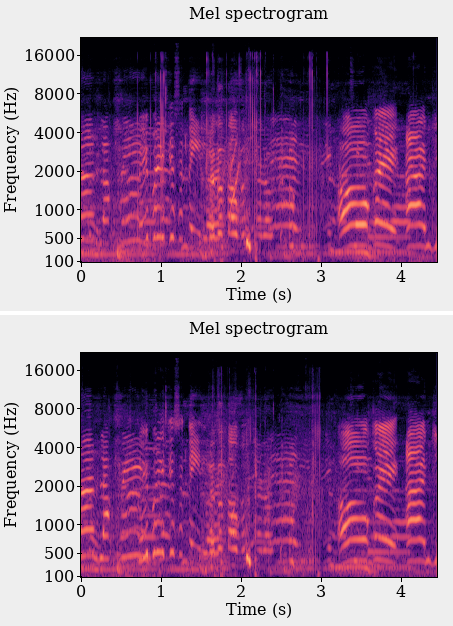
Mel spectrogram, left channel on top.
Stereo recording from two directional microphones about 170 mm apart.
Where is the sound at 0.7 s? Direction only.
85° left.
